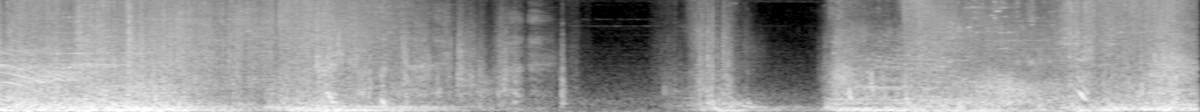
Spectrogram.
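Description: Sound-effect booms and deep rumbling impacts from an animated fantasy battle, with stone shattering and crumbling. A loud boom opens and fades to a brief lull about halfway, then the rumble builds again and peaks near the end.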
